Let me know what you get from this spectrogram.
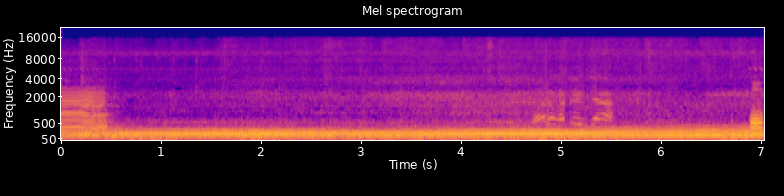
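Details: Cow lowing in one long, deep, unbroken moo that holds an even low pitch for about seven seconds. A short higher wavering note comes at the very start and brief tonal bits come near the end.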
